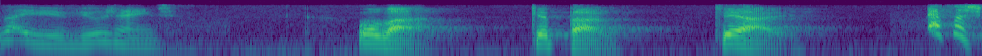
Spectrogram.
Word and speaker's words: Olá: iniciar uma conversa né problema de pronúncia é muito comum que o brasileiro fale Ola que tal Porque o nosso L final ele tem som de u o l do português ele é fenomenal ele é lateral quando ele é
